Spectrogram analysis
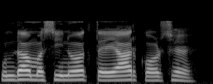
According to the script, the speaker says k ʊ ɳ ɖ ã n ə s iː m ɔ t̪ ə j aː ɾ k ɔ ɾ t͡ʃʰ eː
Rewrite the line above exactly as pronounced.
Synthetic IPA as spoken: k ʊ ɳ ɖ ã m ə s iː n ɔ t̪ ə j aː ɾ k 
